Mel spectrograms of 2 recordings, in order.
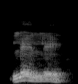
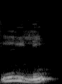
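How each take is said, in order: First: Both vowels are pronounced as e. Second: Both vowels are pronounced as i. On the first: "te dicen" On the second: "tu nombre es Lili"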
